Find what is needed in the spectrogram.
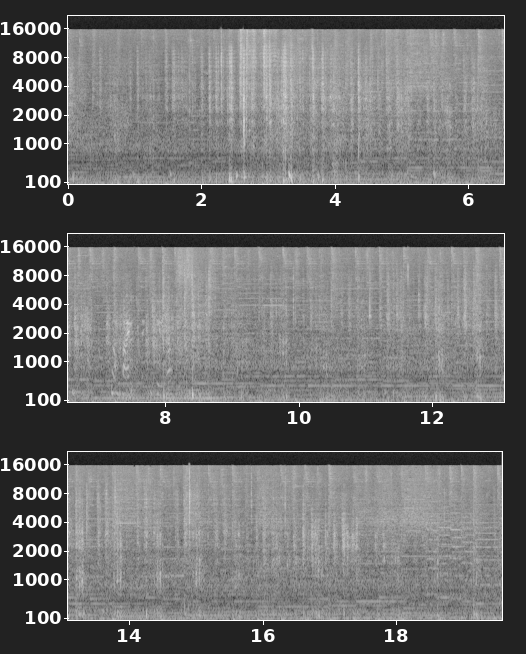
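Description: Background music over the hoofbeats of a ridden horse moving round a soft arena surface.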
